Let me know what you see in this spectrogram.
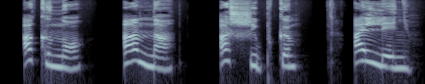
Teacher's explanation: Если безударный звук «о» стоит в начале слова, то он произносится всегда как «а»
